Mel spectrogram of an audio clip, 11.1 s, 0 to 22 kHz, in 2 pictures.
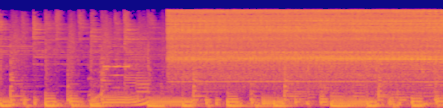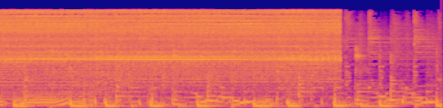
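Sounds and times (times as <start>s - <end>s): background music with beat: 0.0s - 11.0s
power tool whining: 2.1s - 9.8s.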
